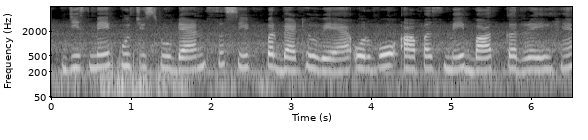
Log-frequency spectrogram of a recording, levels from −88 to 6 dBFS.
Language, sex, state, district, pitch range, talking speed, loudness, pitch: Hindi, female, Uttar Pradesh, Saharanpur, 225-255 Hz, 145 wpm, -18 LUFS, 240 Hz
